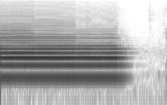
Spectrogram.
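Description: A trombone sustains a steady, bright E flat in third position for about a second and a half, loud and close, then fades out.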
